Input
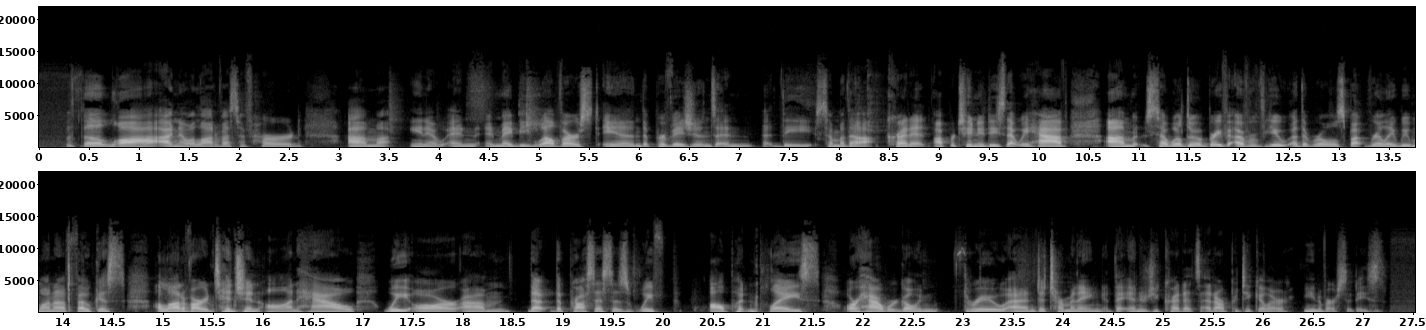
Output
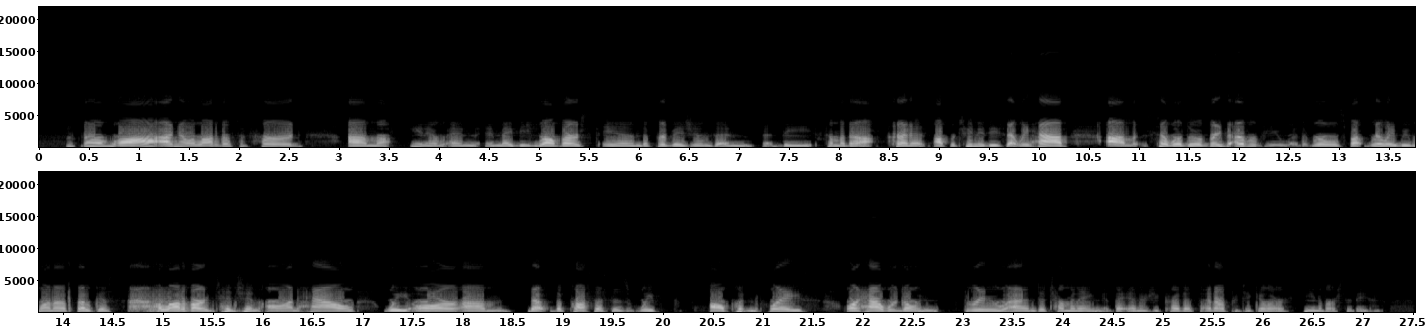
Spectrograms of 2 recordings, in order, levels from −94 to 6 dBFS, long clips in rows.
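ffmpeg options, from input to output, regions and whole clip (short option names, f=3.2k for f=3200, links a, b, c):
-filter_complex "[0:a]asettb=1/sr,asplit=3[a][b][c];[a]atrim=end=10.294[d];[b]atrim=start=10.29:end=11.14,asetpts=PTS-STARTPTS,afade=t=in:d=0.004:c=qsin,afade=t=out:st=0.846:d=0.004:c=qsin,highpass=480,lowpass=6.5k,equalizer=f=3.7k:w=4.2:g=-12.5,asoftclip=type=hard:threshold=-13dB[e];[c]atrim=start=11.136[f];[d][e]acrossfade=d=0.004:c1=hsin:c2=qsin[g];[g][f]acrossfade=d=0.004:c1=qsin:c2=hsin,asettb=1/sr,asplit=3[h][i][j];[h]atrim=end=12.164[k];[i]atrim=start=12.16:end=12.74,asetpts=PTS-STARTPTS,afade=t=in:d=0.004:c=qsin,afade=t=out:st=0.576:d=0.004:c=qsin,highpass=270,acompressor=threshold=-40dB:ratio=12:attack=3.2:release=140:knee=1:detection=peak[l];[j]atrim=start=12.736[m];[k][l]acrossfade=d=0.004:c1=hsin:c2=qsin[n];[n][m]acrossfade=d=0.004:c1=qsin:c2=hsin,asettb=1/sr,asplit=3[o][p][q];[o]atrim=end=14.654[r];[p]atrim=start=14.65:end=15.08,asetpts=PTS-STARTPTS,afade=t=in:d=0.004:c=qsin,afade=t=out:st=0.426:d=0.004:c=qsin,aeval=exprs='val(0)+0.5*0.0376*sgn(val(0))':c=same,highpass=f=180:p=1,highshelf=f=4.1k:g=-10[s];[q]atrim=start=15.076[t];[r][s]acrossfade=d=0.004:c1=hsin:c2=qsin[u];[u][t]acrossfade=d=0.004:c1=qsin:c2=hsin,lowpass=f=1.8k:w=0.5412,lowpass=f=1.8k:w=1.3066,afwtdn=0.01,aecho=1:1:3.1:1"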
